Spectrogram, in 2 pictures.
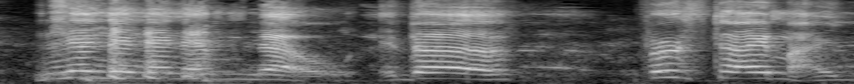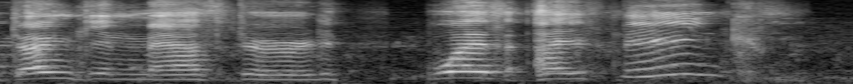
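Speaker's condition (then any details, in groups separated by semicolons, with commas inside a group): Cerebral palsy; legs affected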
